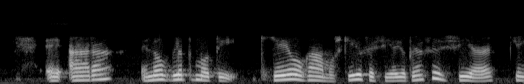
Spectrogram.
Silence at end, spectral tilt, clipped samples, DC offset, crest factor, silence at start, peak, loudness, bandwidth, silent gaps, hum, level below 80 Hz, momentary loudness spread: 0 s; -9 dB/octave; under 0.1%; under 0.1%; 14 dB; 0.45 s; -6 dBFS; -20 LUFS; 3.9 kHz; none; none; -64 dBFS; 10 LU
